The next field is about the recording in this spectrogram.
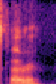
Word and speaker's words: Khyri: D Rose, Tony Snell, Kyrie Thomas, spelled Khyri. Right? That's Yeah, that's how you say it. – Kyrie? Kyrie? – It's Kyrie.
